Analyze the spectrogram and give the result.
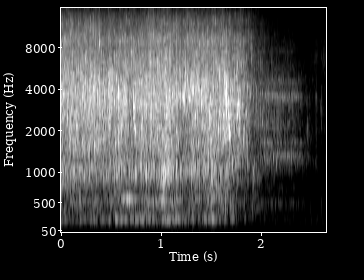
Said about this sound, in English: I'm just going to pour it right into the eggs.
